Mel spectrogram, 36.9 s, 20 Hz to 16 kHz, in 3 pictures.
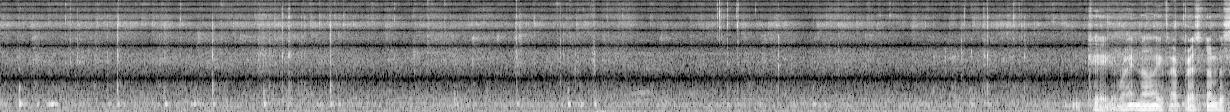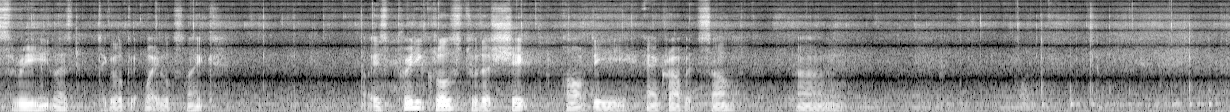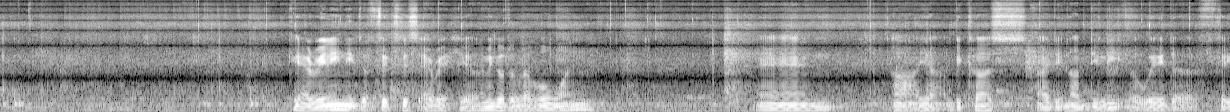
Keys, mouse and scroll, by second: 13.0 3, 15.9 space, 30.1 1.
